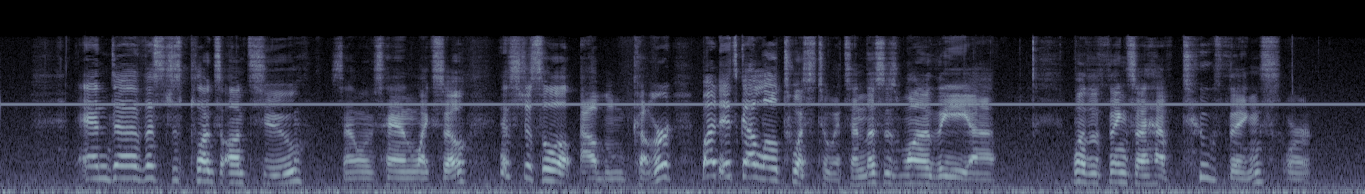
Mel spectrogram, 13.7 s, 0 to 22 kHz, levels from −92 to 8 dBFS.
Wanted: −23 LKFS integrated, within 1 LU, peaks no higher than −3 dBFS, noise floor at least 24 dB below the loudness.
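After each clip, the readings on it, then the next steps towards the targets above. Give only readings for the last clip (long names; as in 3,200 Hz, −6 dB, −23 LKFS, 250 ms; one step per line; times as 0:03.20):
interfering tone 2,800 Hz; level of the tone −38 dBFS; background noise floor −40 dBFS; target noise floor −53 dBFS; integrated loudness −28.5 LKFS; sample peak −13.5 dBFS; target loudness −23.0 LKFS
→ notch filter 2,800 Hz, Q 30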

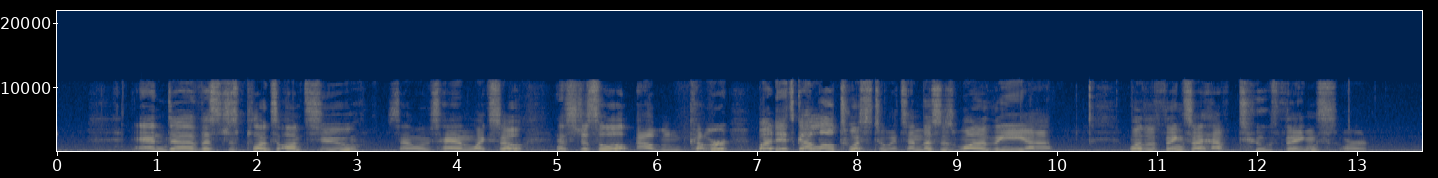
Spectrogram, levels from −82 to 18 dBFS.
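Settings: interfering tone none found; background noise floor −46 dBFS; target noise floor −53 dBFS
→ noise reduction from a noise print 7 dB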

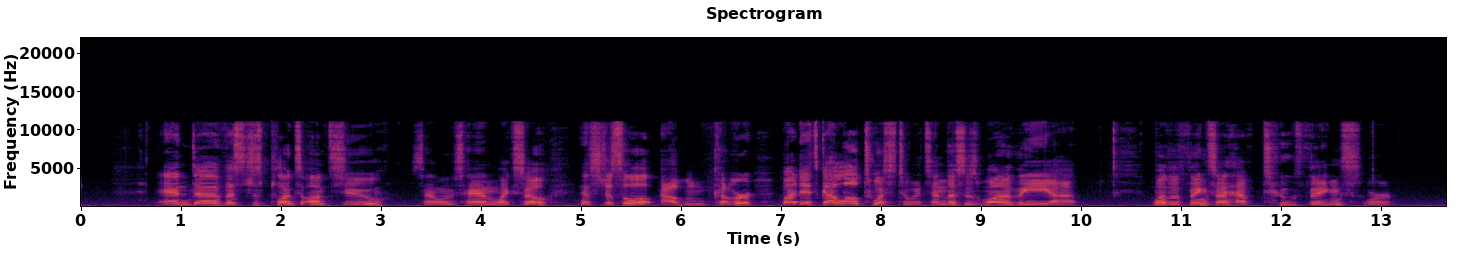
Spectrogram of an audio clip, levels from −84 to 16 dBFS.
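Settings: background noise floor −53 dBFS; integrated loudness −29.0 LKFS; sample peak −13.5 dBFS; target loudness −23.0 LKFS
→ level +6 dB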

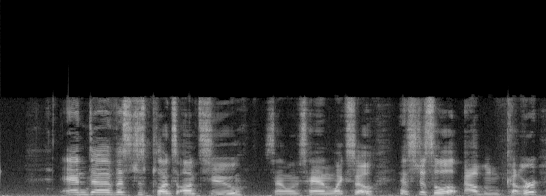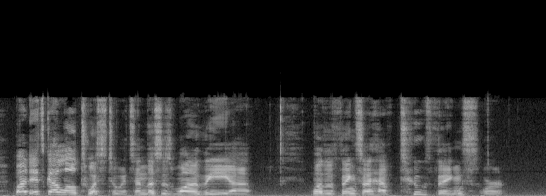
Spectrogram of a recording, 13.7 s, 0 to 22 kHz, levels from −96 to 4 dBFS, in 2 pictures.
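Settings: integrated loudness −23.0 LKFS; sample peak −7.5 dBFS; background noise floor −47 dBFS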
